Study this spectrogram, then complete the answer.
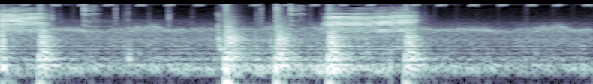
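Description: A hammer knocks on wood.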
